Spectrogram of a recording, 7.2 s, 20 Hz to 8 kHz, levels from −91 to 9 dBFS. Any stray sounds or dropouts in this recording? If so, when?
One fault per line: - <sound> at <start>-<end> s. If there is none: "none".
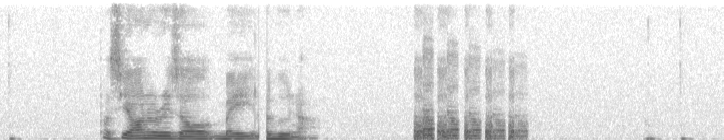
- dropout at 2.6-2.7 s
- laugh at 4.1-5.3 s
